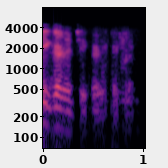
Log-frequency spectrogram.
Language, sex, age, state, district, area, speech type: Bengali, male, 18-30, West Bengal, Purba Bardhaman, urban, conversation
